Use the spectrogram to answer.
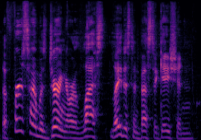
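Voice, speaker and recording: A man's voice: a little high, expressive, brisk, bright, forceful tone, faint music behind. A man playing an earnest, determined teenage boy detective in an amateur video game dub, insistent and accusatory.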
